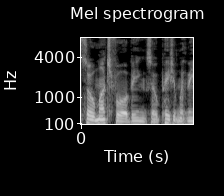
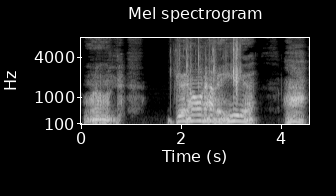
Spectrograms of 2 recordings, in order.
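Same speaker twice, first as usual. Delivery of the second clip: pained snarling growls between words; a man turning into a beast, straining; desperate beast warning someone to run; werewolf transformation; 6 semitones higher, much slower than usual. Acted.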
